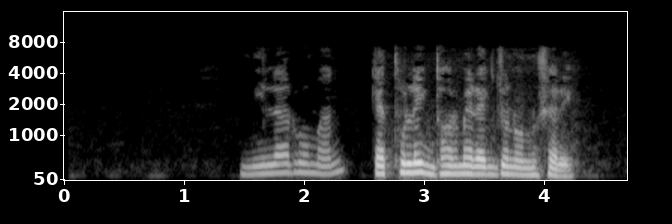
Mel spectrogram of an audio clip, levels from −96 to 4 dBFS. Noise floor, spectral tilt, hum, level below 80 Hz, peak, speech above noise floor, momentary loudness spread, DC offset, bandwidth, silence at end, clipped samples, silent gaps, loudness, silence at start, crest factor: -78 dBFS; -8.5 dB/octave; none; -62 dBFS; -4 dBFS; 58 dB; 16 LU; under 0.1%; 7.2 kHz; 0.45 s; under 0.1%; none; -21 LUFS; 1.45 s; 18 dB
